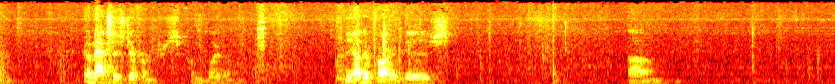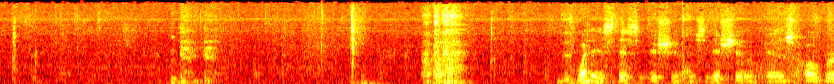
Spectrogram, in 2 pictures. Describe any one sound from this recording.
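An elderly man speaks slowly with pauses in a room with a slight echo.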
